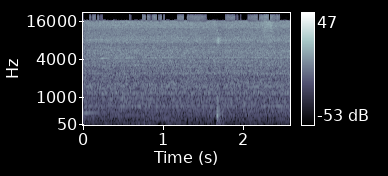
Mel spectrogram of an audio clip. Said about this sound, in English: we put the hoover on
